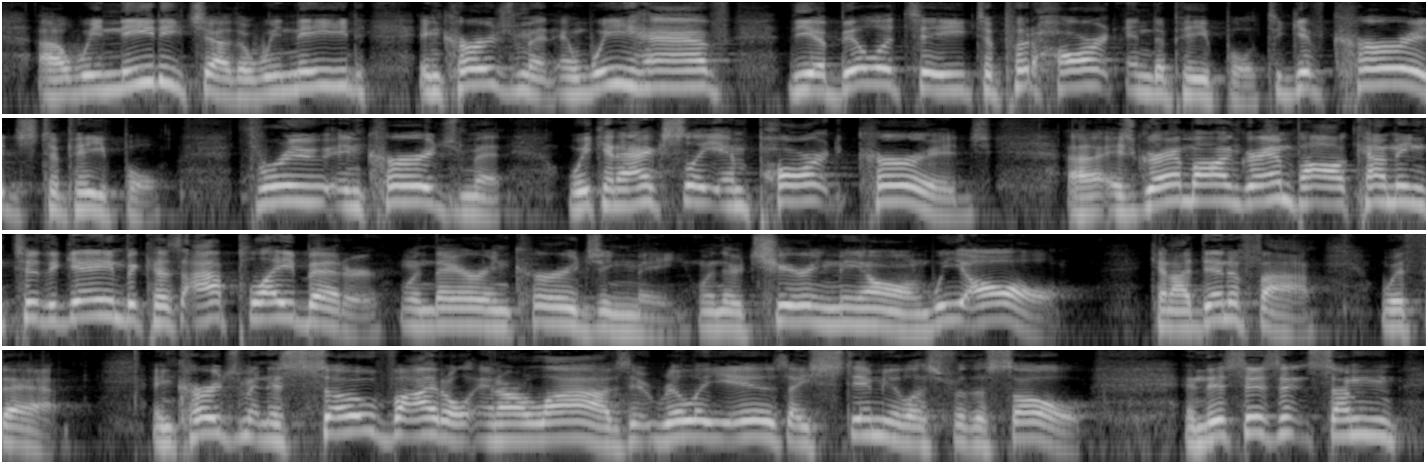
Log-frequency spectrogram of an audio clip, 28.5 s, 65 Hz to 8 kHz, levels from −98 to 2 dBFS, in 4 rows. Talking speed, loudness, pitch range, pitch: 160 wpm, -29 LUFS, 160-215 Hz, 190 Hz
